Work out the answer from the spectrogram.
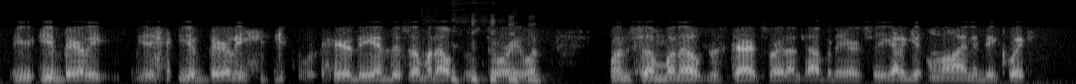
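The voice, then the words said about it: Newfoundland accent. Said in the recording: “your accent's gotten a little stronger? Your Newfoundland accent?”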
